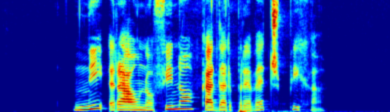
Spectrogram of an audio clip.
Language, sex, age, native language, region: Slovenian, female, 50-59, Slovenian, Gorenjska region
